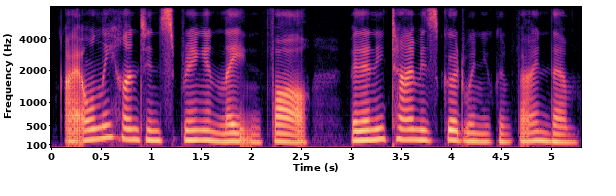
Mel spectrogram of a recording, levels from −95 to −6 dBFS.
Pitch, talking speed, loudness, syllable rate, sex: 190 Hz, 215 wpm, -20 LUFS, 4.5 syllables/s, female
